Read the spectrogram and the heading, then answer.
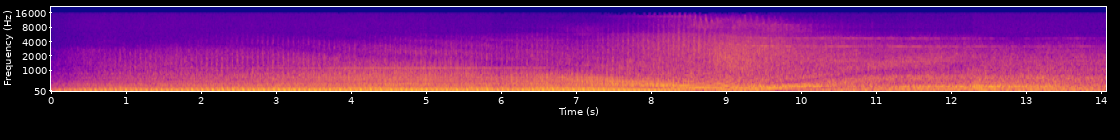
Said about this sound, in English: In the distance, I hear helicopters in the hills, dumping water buckets on flaming bush.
